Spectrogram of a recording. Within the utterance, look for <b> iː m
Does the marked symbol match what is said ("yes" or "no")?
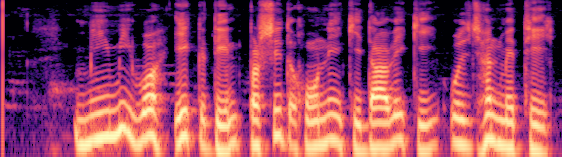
no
